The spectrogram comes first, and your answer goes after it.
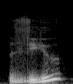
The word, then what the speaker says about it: vieux: And the last one is vieux, old, un vieux arbre. Okay, of course you've got this X at the end, but you don't pronounce it.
